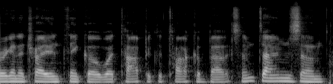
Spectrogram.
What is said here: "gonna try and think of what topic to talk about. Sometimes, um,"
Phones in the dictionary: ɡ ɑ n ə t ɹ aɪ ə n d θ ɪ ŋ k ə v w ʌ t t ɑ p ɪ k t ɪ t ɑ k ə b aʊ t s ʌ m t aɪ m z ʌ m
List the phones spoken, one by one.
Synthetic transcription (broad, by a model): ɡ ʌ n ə t ɹ aɪ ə n θ ɪ ŋ k ə v w ʌ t t ɑ p ɪ k t ɪ t ɑ k ə b aʊ t s ʌ m t aɪ m z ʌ m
